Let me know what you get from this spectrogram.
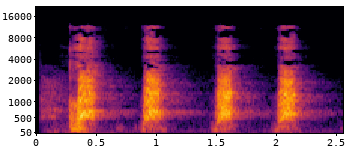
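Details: Male hunting dog, sire of a litter, barking during training on wild boar: four loud, sharp barks spaced about half a second apart, each a short harsh burst, with quiet gaps between.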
